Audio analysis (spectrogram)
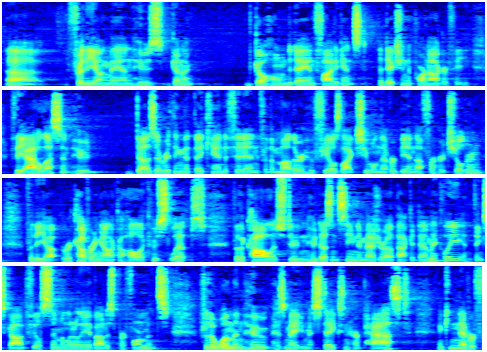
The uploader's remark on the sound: This sermon was recorded on July 3, 2022.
